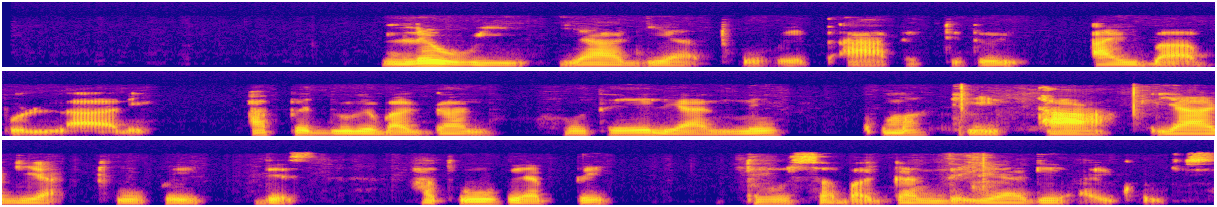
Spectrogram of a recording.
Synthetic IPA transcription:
lɛwːiːjaːɡɪjat̪ʼṵːfḛt̪ʼa̰ːpɛt̪ːɪd̪ɔj | ɐjba̰ːbɔ̰lːa̰ːlḛ | ʔɐpːɛd̪ʊɡɛbɐɡːan | hɔt̪eːlɪjaːnːɛ | kʼʊmɐkʰḛːt̪ːaːjaːɡɪja̰t̪ʼuːfe | d̪ɛs | hɐt̪ʼuːfɛjapːɛ | t̪o̞ːsːɐbɐ̰ɡːɐnd̪ɛʔɪjaːɡeːʔɐjkʼɔkːɪ̥s

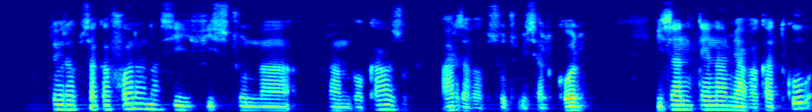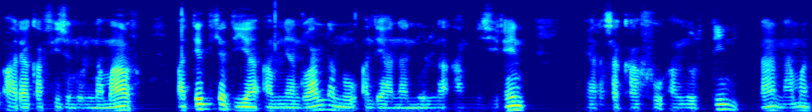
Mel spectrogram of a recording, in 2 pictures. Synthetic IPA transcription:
t̪oeɾəpi̥sakafuananəsifisi̥ʈ͡ʂunə | ranbakʰazu̥ | a̰ɾizavəpi̥suʈ͡ʂumisalkolə̥ | izanit̪enəmiavakat̪i̥kua̰ɾiakafizunulunəmaɾu̥ | mat̪et̪i̥kʲəd̪iəʔaminiaɳɖ͡ʐualinənuʔa̰nd̪eanəniulunəʔaminiziɾeni̥ | miaɾəsakafuʔaminulut̪ini̥nanamanə̥

